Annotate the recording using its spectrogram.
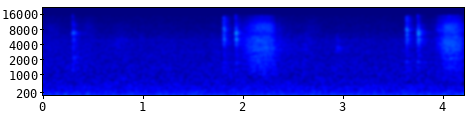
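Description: Computer mouse buttons clicking: a single click, then two quick press-and-release pairs, with a brief soft rush of noise between them, over a steady low hum.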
